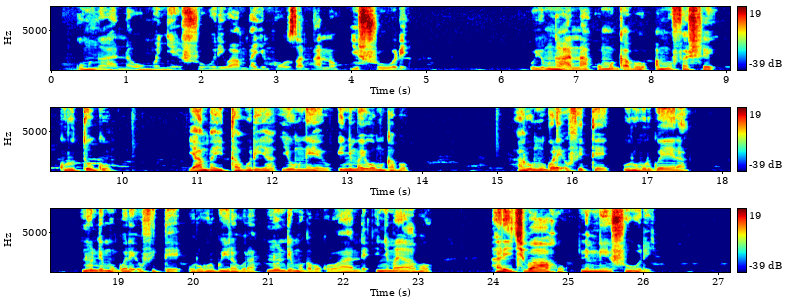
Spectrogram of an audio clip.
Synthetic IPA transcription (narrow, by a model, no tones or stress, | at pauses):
umŋaːnawomuɲe̞ːʃuɾiwaːmbajem̥huːza̰ŋ̥ha̰no̞jiʃuːɾḛ | ujumŋaːnaumuɡaβo̞amufaʃe̞ | kuɾutuɡu | jaːmbajitaβuɾijajuːmŋe̞ːɾuiɲumajuwomuɡaβo̞ | haɾumuɡo̞ɾe̞ufite̞ | uɾuɦuɾɡwe̞ːɾa | nuːndiumuɡo̞ɾe̞ufite̞uɾuhuɾɡwiːɾaβuɾanuːndiumuɡaβo̞kuɾuhaːnde̞iɲumajaːβo̞ | haɾiciβaho̞ | nimŋiːʃuːɾi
